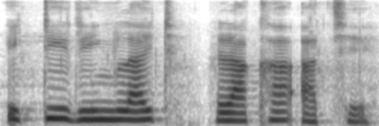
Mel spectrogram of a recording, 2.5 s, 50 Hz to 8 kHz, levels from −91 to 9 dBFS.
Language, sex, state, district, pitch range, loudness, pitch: Bengali, female, West Bengal, Cooch Behar, 180-215 Hz, -15 LUFS, 205 Hz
